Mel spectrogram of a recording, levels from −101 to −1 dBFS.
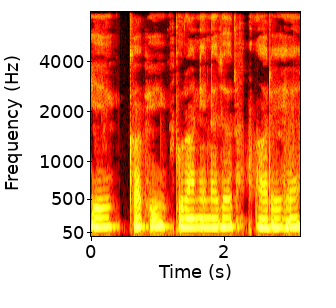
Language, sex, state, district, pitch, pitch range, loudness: Hindi, male, Himachal Pradesh, Shimla, 125 Hz, 120-125 Hz, -19 LUFS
